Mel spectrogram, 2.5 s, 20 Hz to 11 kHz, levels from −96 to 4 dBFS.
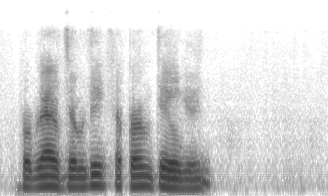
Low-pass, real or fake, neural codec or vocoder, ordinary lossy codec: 7.2 kHz; fake; codec, 16 kHz, 0.5 kbps, FreqCodec, larger model; Opus, 24 kbps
